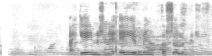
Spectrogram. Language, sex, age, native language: Icelandic, male, 12, Icelandic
